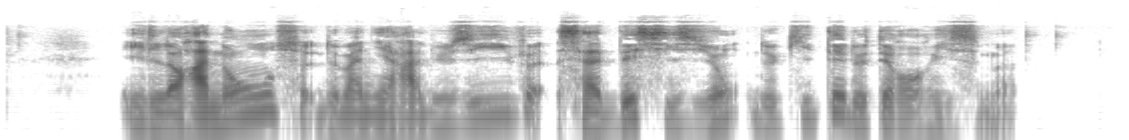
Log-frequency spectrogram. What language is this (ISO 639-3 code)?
fra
